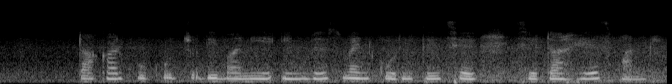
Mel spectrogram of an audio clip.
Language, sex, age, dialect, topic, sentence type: Bengali, female, 18-24, Western, banking, statement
